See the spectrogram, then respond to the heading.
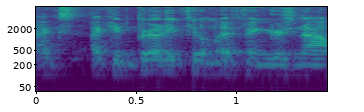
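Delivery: ordinary talk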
